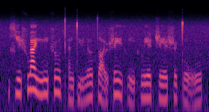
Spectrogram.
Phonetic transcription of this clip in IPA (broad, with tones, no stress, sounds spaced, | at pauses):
ɕ i˥ ʂ w a˥˧ ɪ̯ n̪ ʊ˥˧ ŋ ʂ o˥˩ ʊ̯ t̪ʰ a˩ n t̪ y̰˨˩ l ɤ˧˥ t̪ ɑ̰˨˩ ʊ̯ ʂ e˥˩ ɪ̯ x ʊ̰˨˩ ŋ ʈ͡ʂ w e˥ ɪ̯ ʈ͡ʂ e˧˥ ɪ̯ ʂ ɻ̩˥˩ t̪ o̰˨˩˦ ʊ̯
